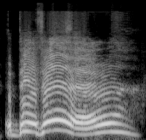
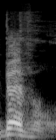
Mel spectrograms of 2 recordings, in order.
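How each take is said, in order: First: The name is said with an exaggerated Russian pronunciation. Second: The name is said with a plain English pronunciation. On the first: The speaker calls it wrong. "wants to speak perfect Russian all of a sudden" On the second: The speaker calls it right. "it's Bevel, okay? Like, chill out"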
